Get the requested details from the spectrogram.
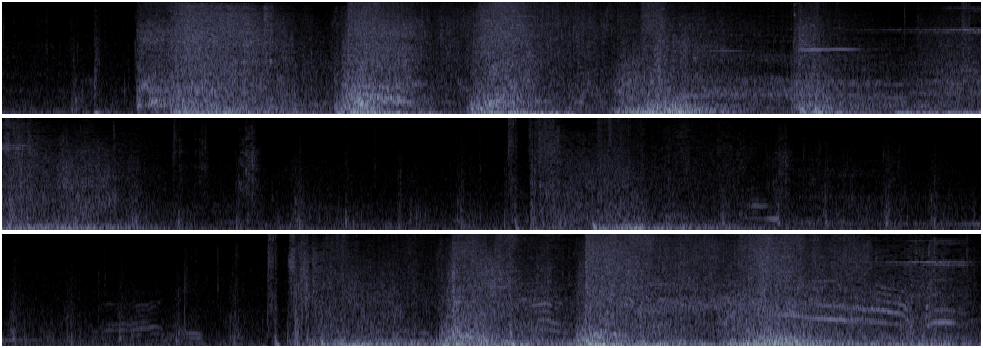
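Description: Blades slash and strike in a close fight.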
